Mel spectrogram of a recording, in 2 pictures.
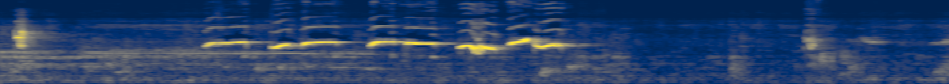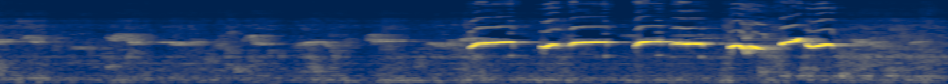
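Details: Lure song of a male robin meant to provoke other robins: a fast run of ringing whistled slurs, a quieter warbled middle section, then another loud burst of repeated bright whistles.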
